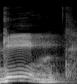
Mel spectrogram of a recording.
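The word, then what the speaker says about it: game: देखिए ये हो रहा है गेम, यहां पे जे उच्चारण नहीं हो रहा, यहां पे उच्चारण हो रहा है गेम।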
